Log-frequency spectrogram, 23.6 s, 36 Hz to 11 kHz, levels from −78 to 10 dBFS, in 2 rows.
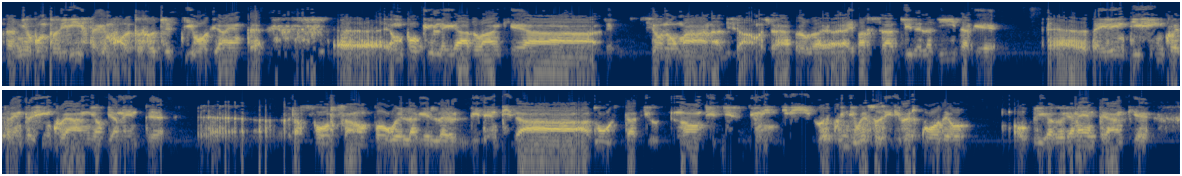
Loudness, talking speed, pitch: -10 LUFS, 135 wpm, 360 Hz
